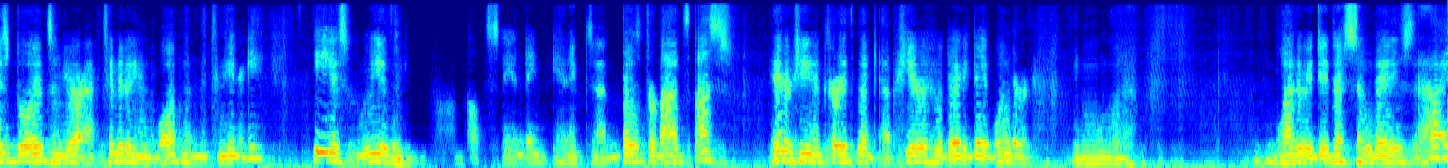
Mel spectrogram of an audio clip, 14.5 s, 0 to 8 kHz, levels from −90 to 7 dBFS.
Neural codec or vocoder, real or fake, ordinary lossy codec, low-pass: codec, 16 kHz, 0.5 kbps, FreqCodec, smaller model; fake; MP3, 48 kbps; 7.2 kHz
